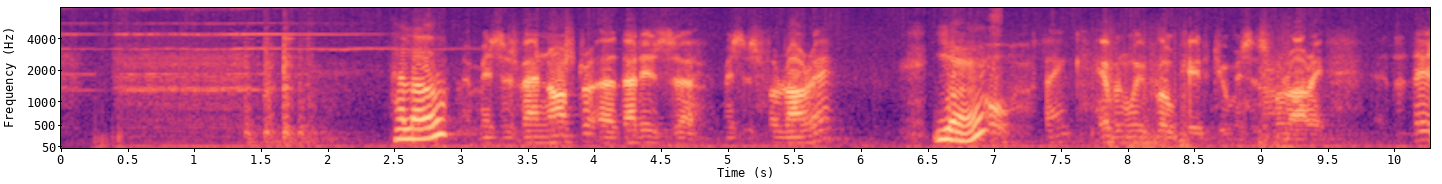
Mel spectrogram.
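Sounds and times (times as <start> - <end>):
telephone bell ringing: 0.0 - 4.4
speech: 2.5 - 5.9, 6.5 - 10.2.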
